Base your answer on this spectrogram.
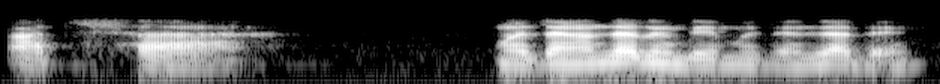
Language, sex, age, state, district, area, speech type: Bodo, male, 18-30, Assam, Chirang, rural, conversation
